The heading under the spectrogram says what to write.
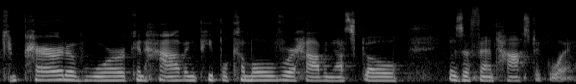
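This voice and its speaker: A woman's very slow speech in a western Canadian accent. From Canadian prairies. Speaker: professor. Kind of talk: lecture Q&A answer.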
